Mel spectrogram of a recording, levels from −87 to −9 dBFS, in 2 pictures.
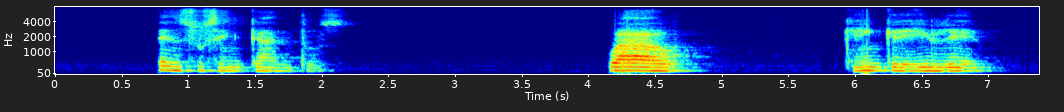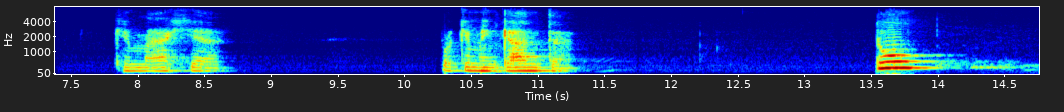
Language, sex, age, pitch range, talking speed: Spanish, male, 60-79, 155-200 Hz, 50 wpm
